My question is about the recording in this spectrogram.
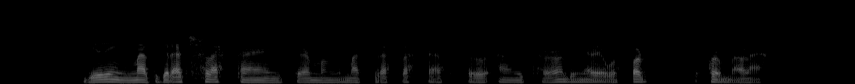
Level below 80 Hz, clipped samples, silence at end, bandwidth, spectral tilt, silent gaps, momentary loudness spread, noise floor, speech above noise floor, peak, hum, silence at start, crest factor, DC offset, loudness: -76 dBFS; under 0.1%; 0.9 s; 11 kHz; -7.5 dB/octave; none; 11 LU; under -90 dBFS; over 38 dB; -30 dBFS; none; 0.85 s; 22 dB; under 0.1%; -52 LUFS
